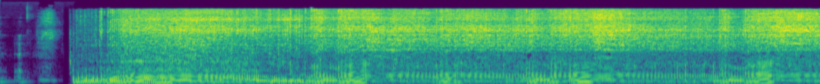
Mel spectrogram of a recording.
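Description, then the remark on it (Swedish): A loud chainsaw roars to life after a brief quiet start, then revs up and down repeatedly in rhythmic surges, its motor whining steadily for several seconds. “Fram med sågen bara.”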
